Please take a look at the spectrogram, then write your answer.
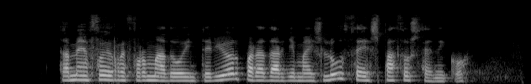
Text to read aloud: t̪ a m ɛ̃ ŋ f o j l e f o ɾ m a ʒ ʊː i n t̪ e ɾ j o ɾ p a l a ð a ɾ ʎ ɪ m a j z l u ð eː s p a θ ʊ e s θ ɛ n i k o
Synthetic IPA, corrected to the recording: t̪ a m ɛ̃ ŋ f o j r e f o ɾ m a ð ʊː i n t̪ e ɾ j o ɾ p a ɾ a ð a ɾ ʎ ɪ m a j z l u θ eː s p a θ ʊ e s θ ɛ n i k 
